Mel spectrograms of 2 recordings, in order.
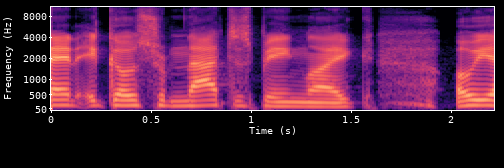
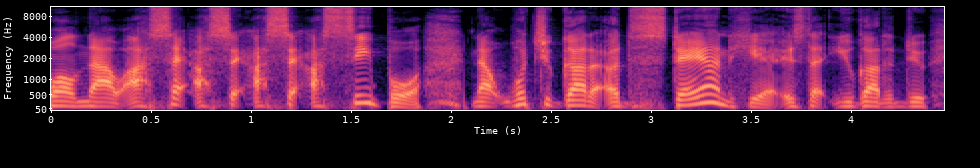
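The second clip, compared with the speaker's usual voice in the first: put-on full old-school Southern American accent. Explaining the Looney Tunes giant chicken to listeners, doing a Foghorn Leghorn impression. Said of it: "real like old school Southern accent".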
